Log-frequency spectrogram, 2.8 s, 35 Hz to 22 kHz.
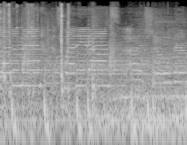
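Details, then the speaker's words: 1996 Volkswagen Jetta GL MK3, 4-speed automatic: a tinny electronic tune plays in quick repeating notes with no door action; the door chime sounds at random, possibly from an intermittent electrical fault, and pulling the relay stops it. "supposed to make a noise what is that noise you say gee la Cucaracha the door chime it goes up when it wants to it's super annoying"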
